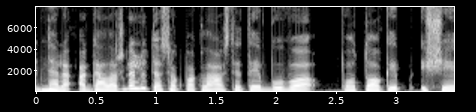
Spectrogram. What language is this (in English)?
Lithuanian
